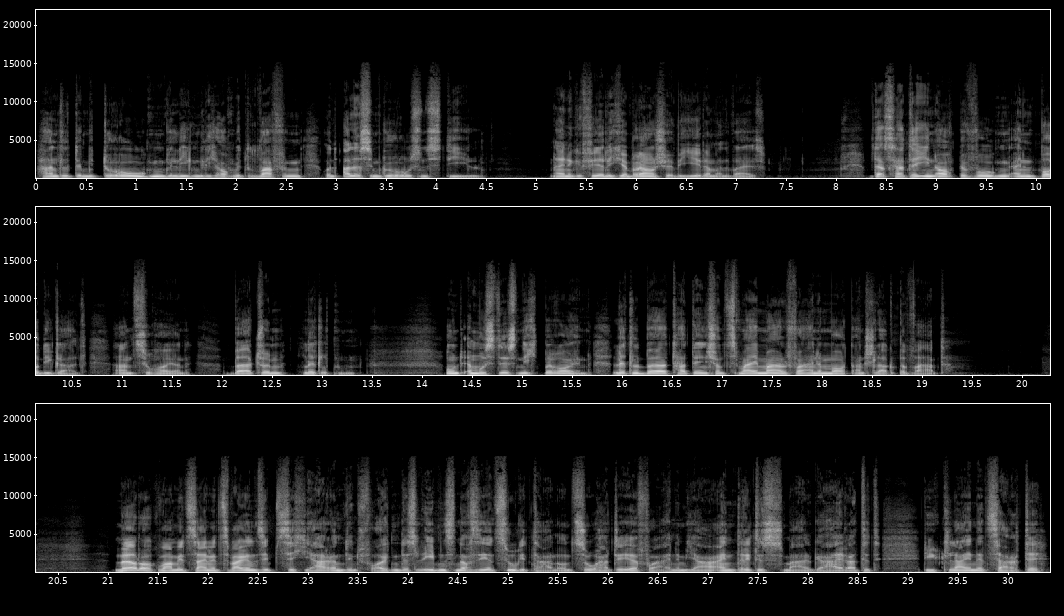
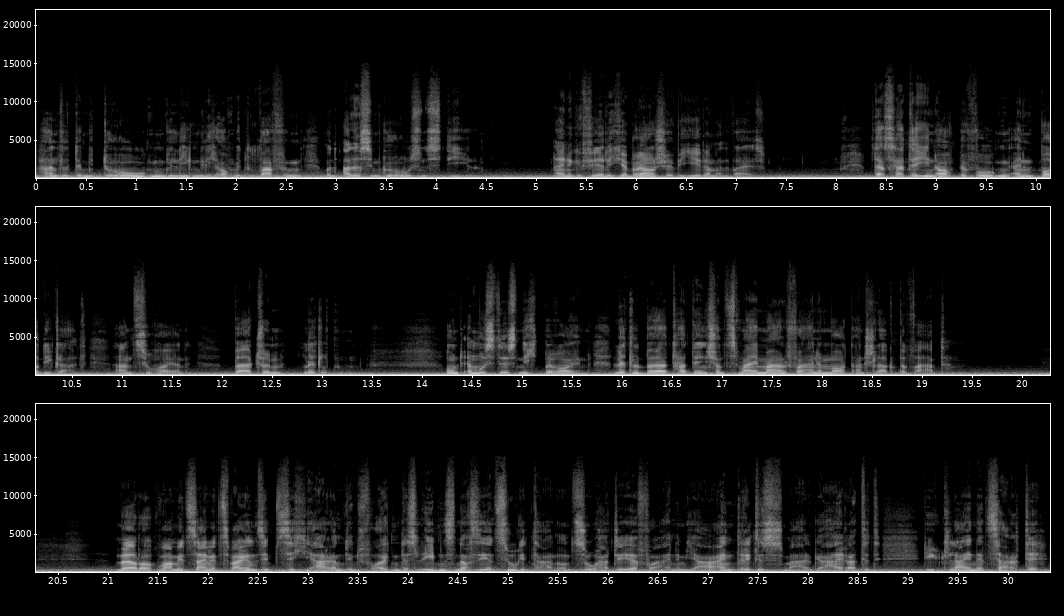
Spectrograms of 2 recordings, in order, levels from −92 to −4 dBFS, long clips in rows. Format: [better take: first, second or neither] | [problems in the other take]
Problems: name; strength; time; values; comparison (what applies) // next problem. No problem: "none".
first | low rumble; noticeable; throughout; 10 dB below the speech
